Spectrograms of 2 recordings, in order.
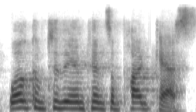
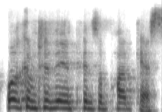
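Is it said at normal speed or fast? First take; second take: normal; fast. First: It is said at normal speed. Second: It is said very fast.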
